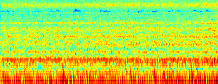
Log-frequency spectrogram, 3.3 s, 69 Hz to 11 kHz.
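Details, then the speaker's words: BMW 328xi, N52 engine, 98,000 miles, after fixing a cylinder 5 misfire with codes cleared: it starts and idles smoothly and evenly, with no stumble or skipped beats. "let's go ahead and give it a start see what happens solid no problems whatsoever got to love them when they're easy fixes"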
